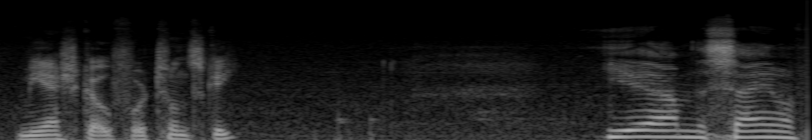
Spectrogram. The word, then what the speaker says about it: Mieszko Fortunski: settle the question of exactly how you pronounce his name. So he's assured me it is Mieszko Fortunski.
